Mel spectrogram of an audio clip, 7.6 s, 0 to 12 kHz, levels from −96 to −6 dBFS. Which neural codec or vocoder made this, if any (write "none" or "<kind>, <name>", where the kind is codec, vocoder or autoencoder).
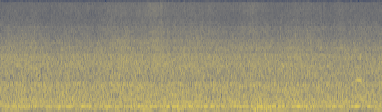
none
